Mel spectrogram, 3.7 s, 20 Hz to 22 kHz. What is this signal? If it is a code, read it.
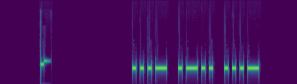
Morse code, heard as a keyed tone, about 25 wpm, 700 Hz. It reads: VLV
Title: USA Call Sign Postfixes - 3 Letters 25wpm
